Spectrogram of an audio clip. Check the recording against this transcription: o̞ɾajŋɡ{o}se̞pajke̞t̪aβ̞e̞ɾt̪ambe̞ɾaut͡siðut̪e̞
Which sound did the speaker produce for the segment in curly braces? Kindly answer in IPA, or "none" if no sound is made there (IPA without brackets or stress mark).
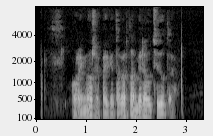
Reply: o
